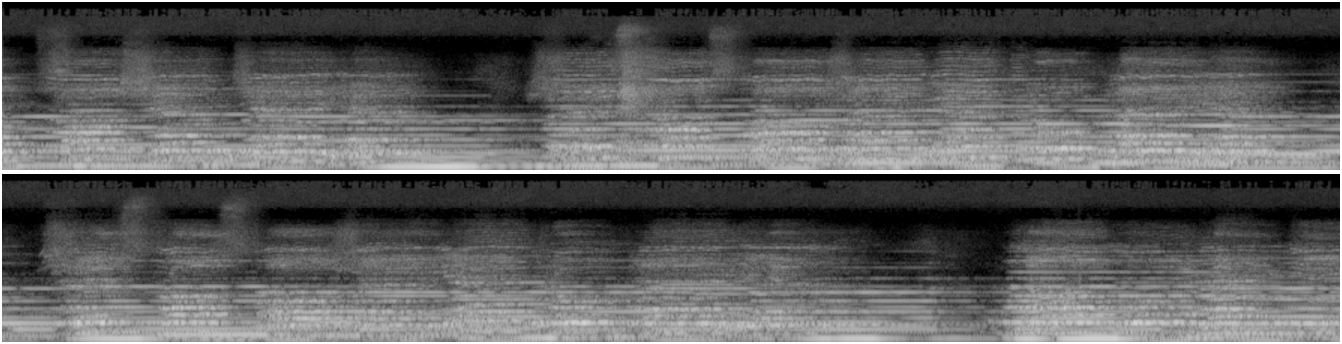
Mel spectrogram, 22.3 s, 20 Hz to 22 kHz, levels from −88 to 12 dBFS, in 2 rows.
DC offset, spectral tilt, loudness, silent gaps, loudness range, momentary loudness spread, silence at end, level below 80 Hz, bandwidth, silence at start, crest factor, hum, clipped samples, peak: under 0.1%; -7 dB/octave; -15 LUFS; none; 2 LU; 5 LU; 0 s; -24 dBFS; 18.5 kHz; 0 s; 14 dB; none; under 0.1%; 0 dBFS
